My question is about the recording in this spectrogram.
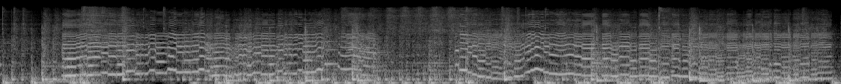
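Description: Alto saxophone playing a fast, winding solo line over a drum kit, with a quick rise and fall in pitch about five seconds in.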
